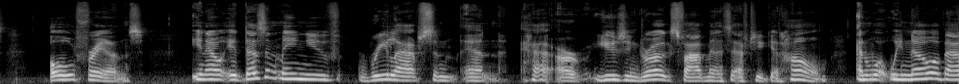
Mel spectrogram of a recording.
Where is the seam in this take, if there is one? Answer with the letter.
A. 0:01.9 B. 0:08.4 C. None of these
B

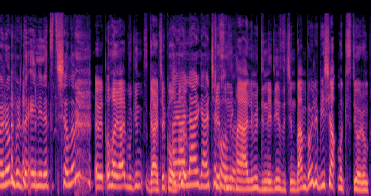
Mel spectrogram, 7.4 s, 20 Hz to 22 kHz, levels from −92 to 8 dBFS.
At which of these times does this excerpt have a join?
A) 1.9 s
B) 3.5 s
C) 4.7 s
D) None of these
C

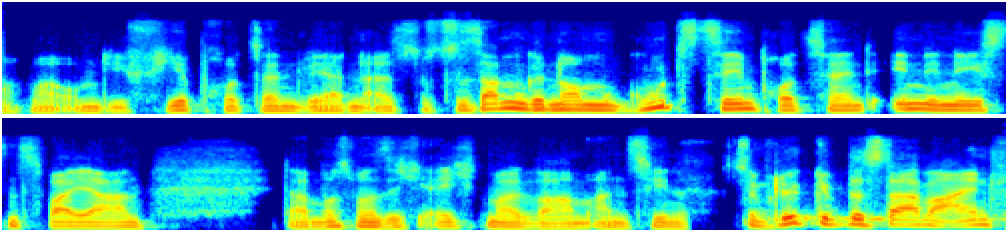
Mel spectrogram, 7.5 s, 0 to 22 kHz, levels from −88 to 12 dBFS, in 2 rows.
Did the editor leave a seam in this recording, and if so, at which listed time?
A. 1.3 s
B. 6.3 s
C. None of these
B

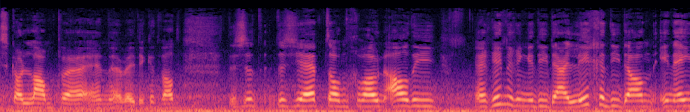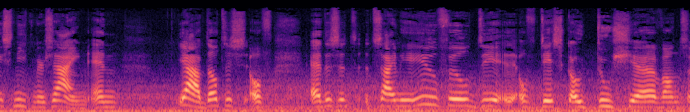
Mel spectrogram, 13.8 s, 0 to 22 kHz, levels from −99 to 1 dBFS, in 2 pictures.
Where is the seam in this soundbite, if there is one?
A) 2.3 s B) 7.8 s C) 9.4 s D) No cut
C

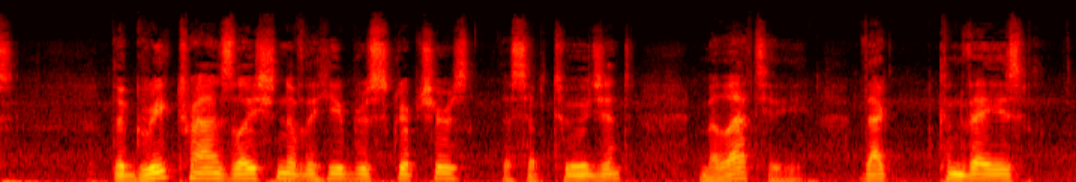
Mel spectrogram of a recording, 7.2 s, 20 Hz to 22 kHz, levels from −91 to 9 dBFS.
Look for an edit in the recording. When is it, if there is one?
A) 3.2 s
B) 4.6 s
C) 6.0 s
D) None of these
B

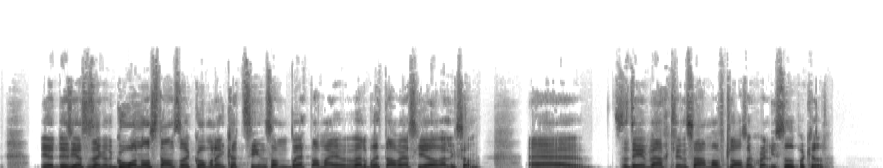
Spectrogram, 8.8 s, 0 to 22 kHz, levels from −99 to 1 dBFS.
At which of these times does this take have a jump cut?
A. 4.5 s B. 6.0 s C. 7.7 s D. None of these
C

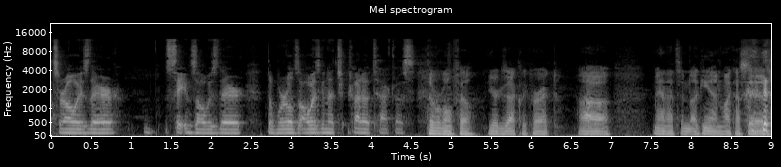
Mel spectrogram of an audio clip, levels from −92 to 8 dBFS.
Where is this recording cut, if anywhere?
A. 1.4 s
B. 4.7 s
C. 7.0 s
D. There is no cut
B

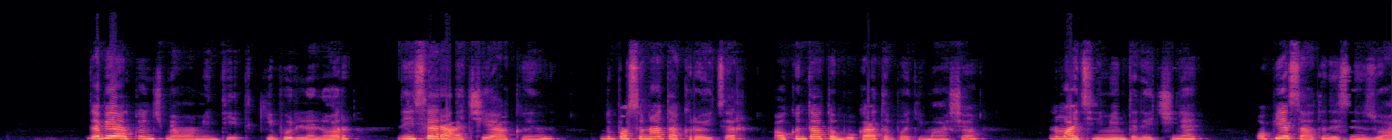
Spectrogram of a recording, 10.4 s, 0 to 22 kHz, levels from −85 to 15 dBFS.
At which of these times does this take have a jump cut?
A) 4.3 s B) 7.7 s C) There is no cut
C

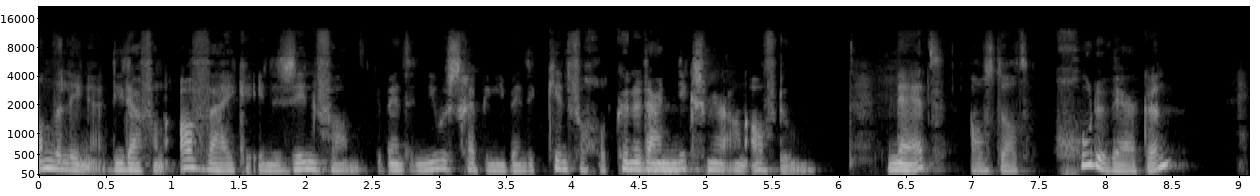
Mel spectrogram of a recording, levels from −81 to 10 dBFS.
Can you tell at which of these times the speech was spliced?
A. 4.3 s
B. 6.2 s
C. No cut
A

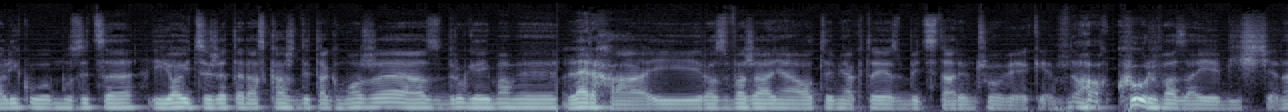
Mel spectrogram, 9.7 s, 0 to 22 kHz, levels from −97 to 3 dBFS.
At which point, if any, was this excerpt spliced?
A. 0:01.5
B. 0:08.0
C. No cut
C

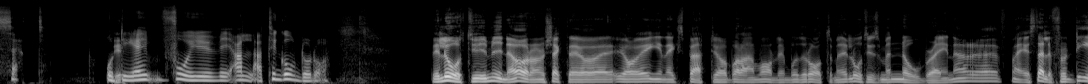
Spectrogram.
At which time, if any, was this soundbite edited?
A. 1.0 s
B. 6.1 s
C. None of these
B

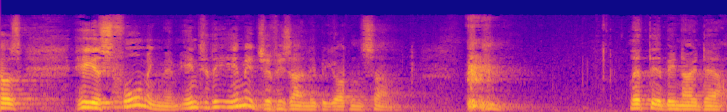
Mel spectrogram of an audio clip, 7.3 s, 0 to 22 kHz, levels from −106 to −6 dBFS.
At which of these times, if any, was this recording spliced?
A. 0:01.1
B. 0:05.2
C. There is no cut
A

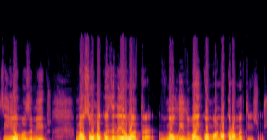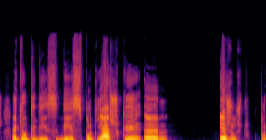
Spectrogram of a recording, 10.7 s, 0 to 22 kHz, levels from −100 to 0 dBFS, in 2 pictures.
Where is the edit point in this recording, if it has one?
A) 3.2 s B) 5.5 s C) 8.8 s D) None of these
D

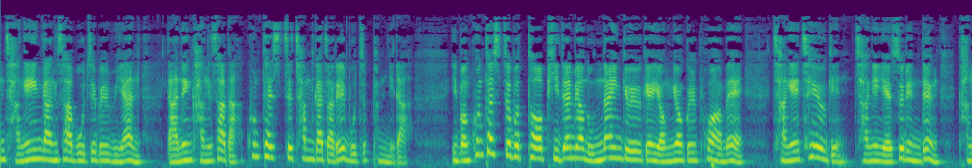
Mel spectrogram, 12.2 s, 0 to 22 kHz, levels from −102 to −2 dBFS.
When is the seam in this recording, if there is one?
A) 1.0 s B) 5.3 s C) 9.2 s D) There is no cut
D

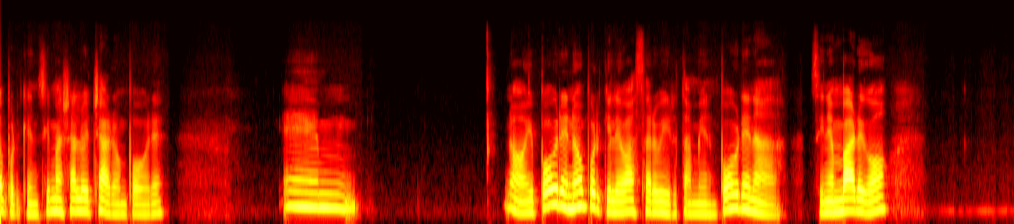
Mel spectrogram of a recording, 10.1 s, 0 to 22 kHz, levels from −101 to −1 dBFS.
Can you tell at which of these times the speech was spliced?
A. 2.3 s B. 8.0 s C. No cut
B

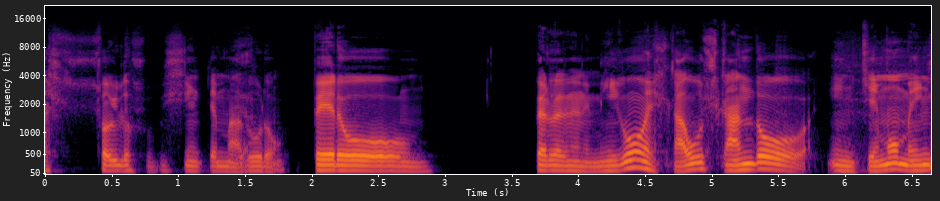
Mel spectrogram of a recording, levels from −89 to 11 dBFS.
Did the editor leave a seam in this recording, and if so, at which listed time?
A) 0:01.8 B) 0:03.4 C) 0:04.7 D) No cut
A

